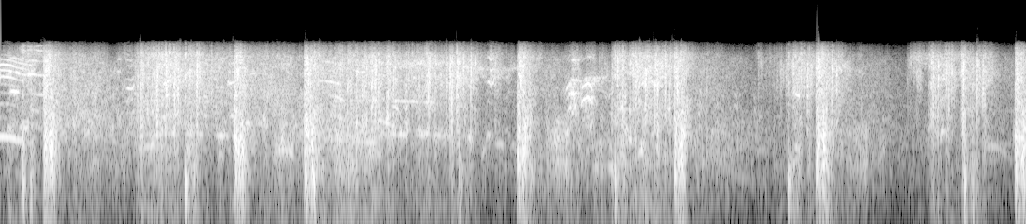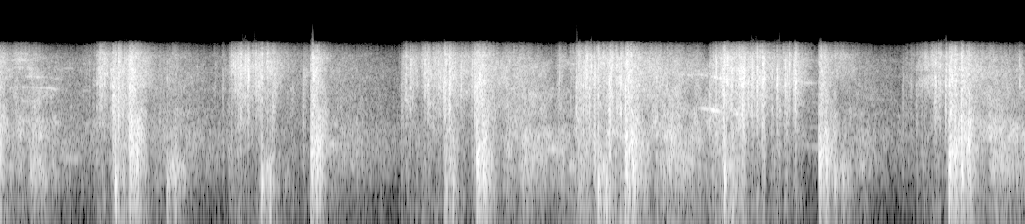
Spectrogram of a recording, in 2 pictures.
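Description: Fireworks burst with loud bangs, one after another.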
